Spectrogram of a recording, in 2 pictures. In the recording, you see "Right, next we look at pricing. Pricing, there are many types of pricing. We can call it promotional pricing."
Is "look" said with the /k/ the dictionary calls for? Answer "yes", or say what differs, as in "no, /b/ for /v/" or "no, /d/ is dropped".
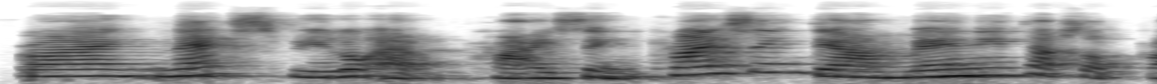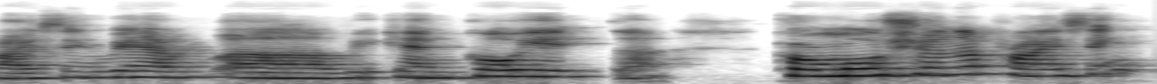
yes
